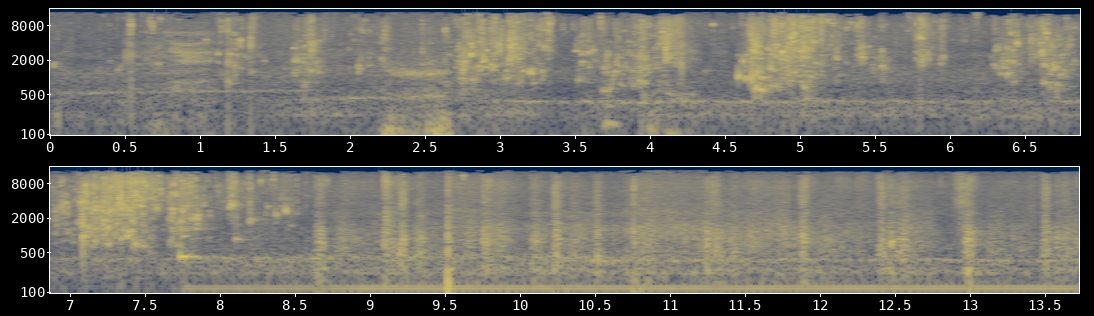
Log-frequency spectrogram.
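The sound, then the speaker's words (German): Water splashes and drips as people swim in cold water beside a boat's rudder, with many irregular wet splashes and trickles throughout and a low steady hum joining in the second half. “Jetzt schwimmen wir, kommt mir nach. Boah, ist das kalt.”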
